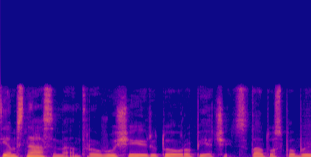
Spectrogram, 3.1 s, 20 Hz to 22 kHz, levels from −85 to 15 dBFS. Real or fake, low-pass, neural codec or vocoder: real; 9.9 kHz; none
